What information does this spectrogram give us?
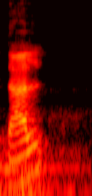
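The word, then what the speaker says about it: دال: যে হরফটি রয়েছে আরবিতে দাল এই দাল হরফ বাংলার দ এর মতই হুবহু উচ্চারণটি হয় তারপরে রয়েছে জাল এটা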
